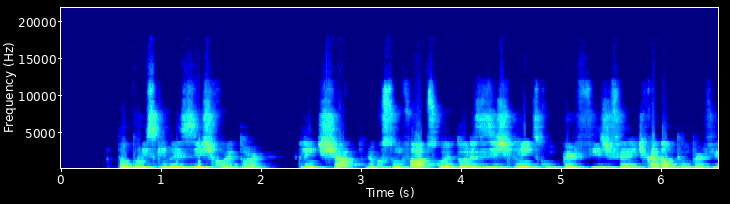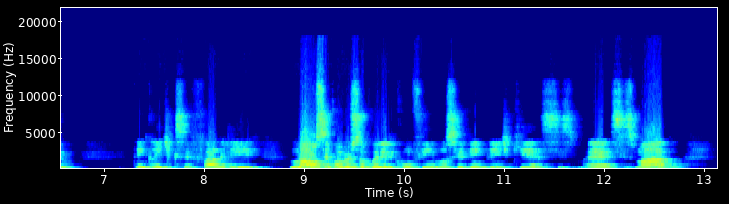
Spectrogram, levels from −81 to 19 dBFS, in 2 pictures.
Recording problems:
off-mic speech; far
room echo; slight; dies away in 0.2 s
distortion; slight; 2% of the sound clipped

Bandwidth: 18 kHz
